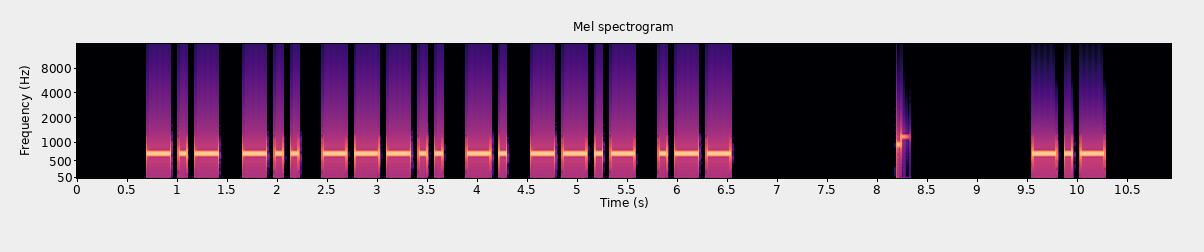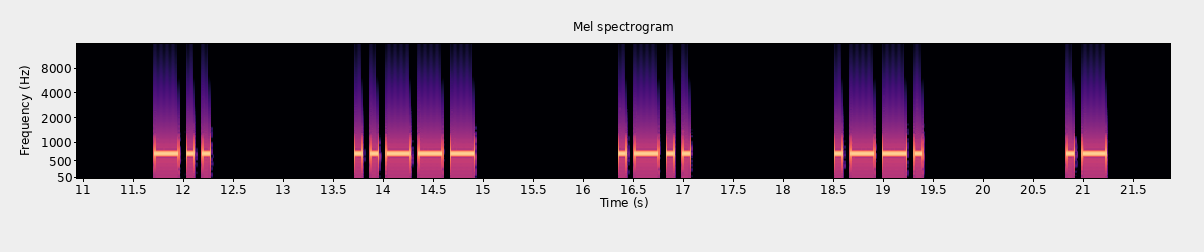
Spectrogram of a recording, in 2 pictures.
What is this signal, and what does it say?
Morse code, heard as a keyed tone, about 15 wpm, spaced as for 8 wpm, 700 Hz. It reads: KD8NQW KD2LPA
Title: USA Call Signs - 6 Characters - 6x Character Spacing - 15wpm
